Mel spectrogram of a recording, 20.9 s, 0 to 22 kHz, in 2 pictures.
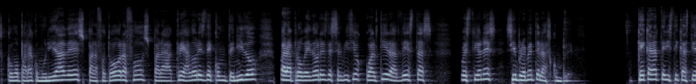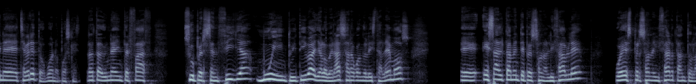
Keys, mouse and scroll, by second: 2.4-5.3 scroll down 4, 5.3-7.1 scroll down 1, 7.1-8.8 scroll down 1, 8.8 super+7, 10.7-11.3 scroll down 1, 11.3-13.5 scroll up 2, 13.5-14.8 scroll up 1.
